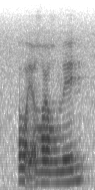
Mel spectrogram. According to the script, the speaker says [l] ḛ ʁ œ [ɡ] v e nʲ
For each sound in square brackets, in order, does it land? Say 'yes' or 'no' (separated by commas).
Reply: no, no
